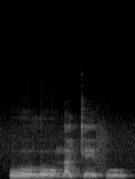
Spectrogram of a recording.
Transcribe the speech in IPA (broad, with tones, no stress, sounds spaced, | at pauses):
ʋ oː˥˨ l oː˧˩ n a˩ j k e˩ f uː˧˩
